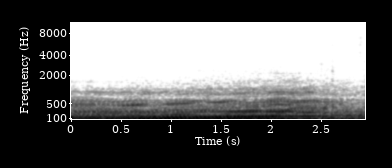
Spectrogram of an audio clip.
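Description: A 2004 Mercedes E55 AMG, its supercharger bearing failed, is pushed into a drift: a loud, continuous engine rumble rises and holds with a faint whirring edge, then eases near the end with a couple of brief high squeaks, no talk.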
